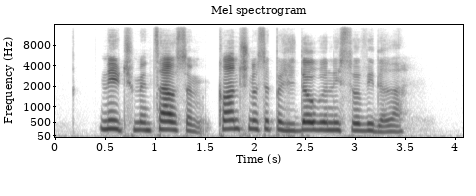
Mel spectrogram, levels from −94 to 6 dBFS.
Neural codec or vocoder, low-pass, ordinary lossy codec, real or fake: autoencoder, 48 kHz, 32 numbers a frame, DAC-VAE, trained on Japanese speech; 14.4 kHz; none; fake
